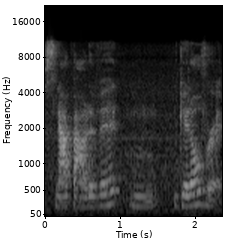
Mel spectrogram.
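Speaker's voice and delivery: usual speaking voice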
